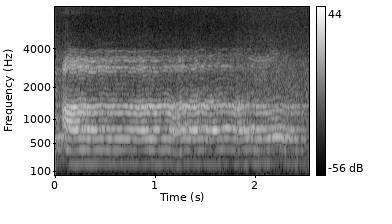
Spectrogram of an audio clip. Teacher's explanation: आ कंठ की तरफ जा रही है सारी आवाज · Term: पश्च भाग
